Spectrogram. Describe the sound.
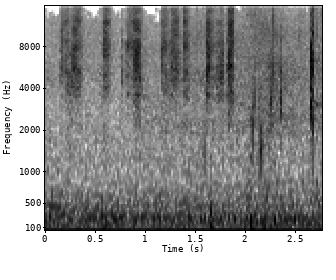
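Writing on a board: a steady run of soft, scratchy strokes in quick, irregular bursts, quiet from start to finish.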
